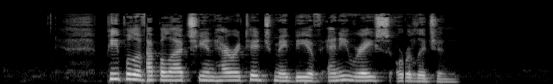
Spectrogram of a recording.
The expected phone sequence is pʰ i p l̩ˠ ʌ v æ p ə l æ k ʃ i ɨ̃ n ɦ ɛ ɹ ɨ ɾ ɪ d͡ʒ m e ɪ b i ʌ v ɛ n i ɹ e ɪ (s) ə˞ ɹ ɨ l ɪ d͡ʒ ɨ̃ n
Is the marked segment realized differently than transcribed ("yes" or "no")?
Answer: no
